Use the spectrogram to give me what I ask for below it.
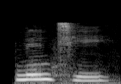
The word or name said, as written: mintie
